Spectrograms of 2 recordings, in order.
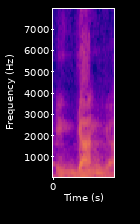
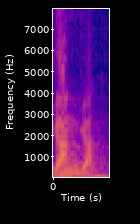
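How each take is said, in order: First: The word starts with an added e vowel. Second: The word starts with a plain g sound. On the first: A vowel is added before the nasal. "le ponen una vocal delante" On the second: The nasal before the g is dropped. "o se omite y se dice ganga"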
